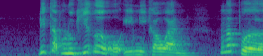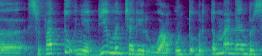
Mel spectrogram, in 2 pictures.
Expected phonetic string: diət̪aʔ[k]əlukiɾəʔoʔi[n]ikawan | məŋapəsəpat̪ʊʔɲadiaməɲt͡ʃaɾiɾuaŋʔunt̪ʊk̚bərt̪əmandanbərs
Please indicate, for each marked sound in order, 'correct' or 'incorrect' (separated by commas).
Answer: incorrect, correct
